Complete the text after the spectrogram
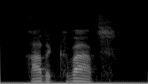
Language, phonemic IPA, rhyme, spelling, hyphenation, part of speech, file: Dutch, /ˌaː.dəˈkʋaːt/, -aːt, adequaat, ade‧quaat, adjective, Nl-adequaat.ogg
- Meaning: adequate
